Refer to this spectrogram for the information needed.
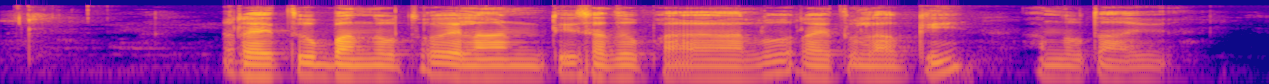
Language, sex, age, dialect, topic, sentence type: Telugu, male, 25-30, Telangana, agriculture, question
